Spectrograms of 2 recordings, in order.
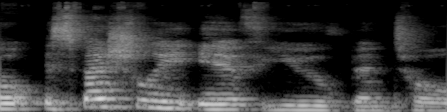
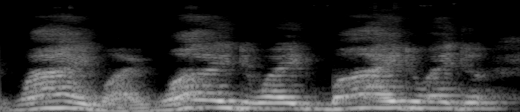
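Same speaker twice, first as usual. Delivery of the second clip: play-acted exasperation at yourself; mock dismay; 6 semitones higher than usual. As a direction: climb in pitch as you lament. Acting out frustrated self-questioning.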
